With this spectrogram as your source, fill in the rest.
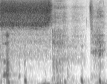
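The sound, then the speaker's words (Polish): A voice imitates a gas lighter with a steady, breathy hiss lasting over half a second, then a quieter pause and a short second burst of hissing near the end. “weź podkręć tę zapalniczkę.”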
